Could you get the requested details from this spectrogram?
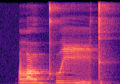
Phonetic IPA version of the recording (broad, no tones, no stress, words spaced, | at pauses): lˠʊːɡkʷʰiːt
